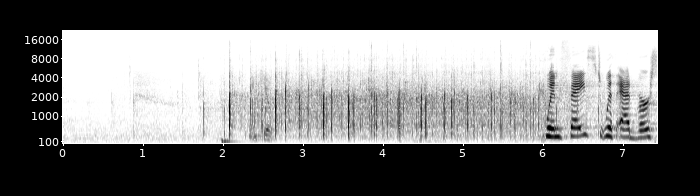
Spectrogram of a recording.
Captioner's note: applause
